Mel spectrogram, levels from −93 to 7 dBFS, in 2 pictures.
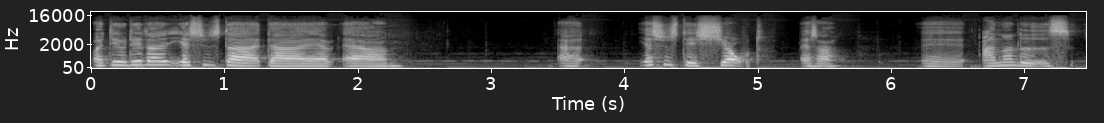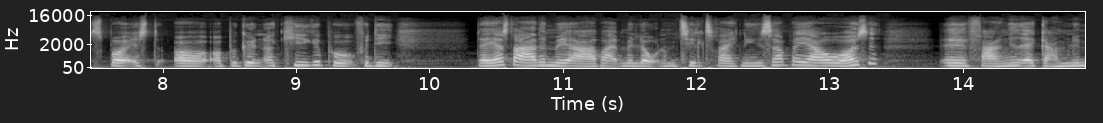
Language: Danish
